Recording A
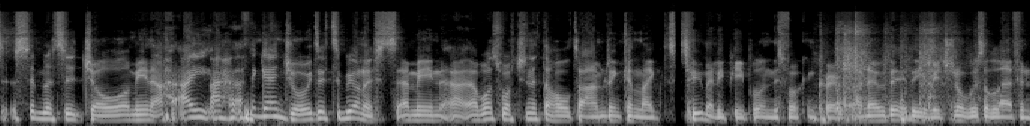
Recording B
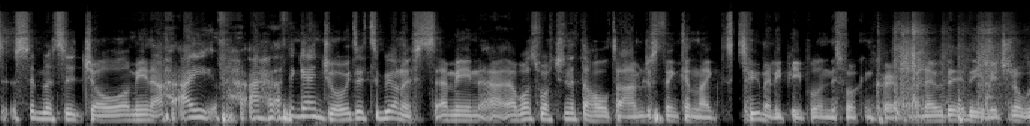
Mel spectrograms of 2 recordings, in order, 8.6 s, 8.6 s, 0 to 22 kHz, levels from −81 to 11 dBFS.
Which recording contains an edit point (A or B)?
A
